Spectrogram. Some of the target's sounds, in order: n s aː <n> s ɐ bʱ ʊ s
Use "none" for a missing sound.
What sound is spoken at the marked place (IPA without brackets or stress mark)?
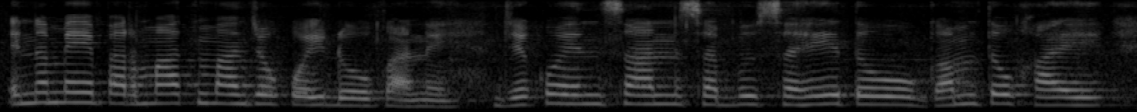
n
